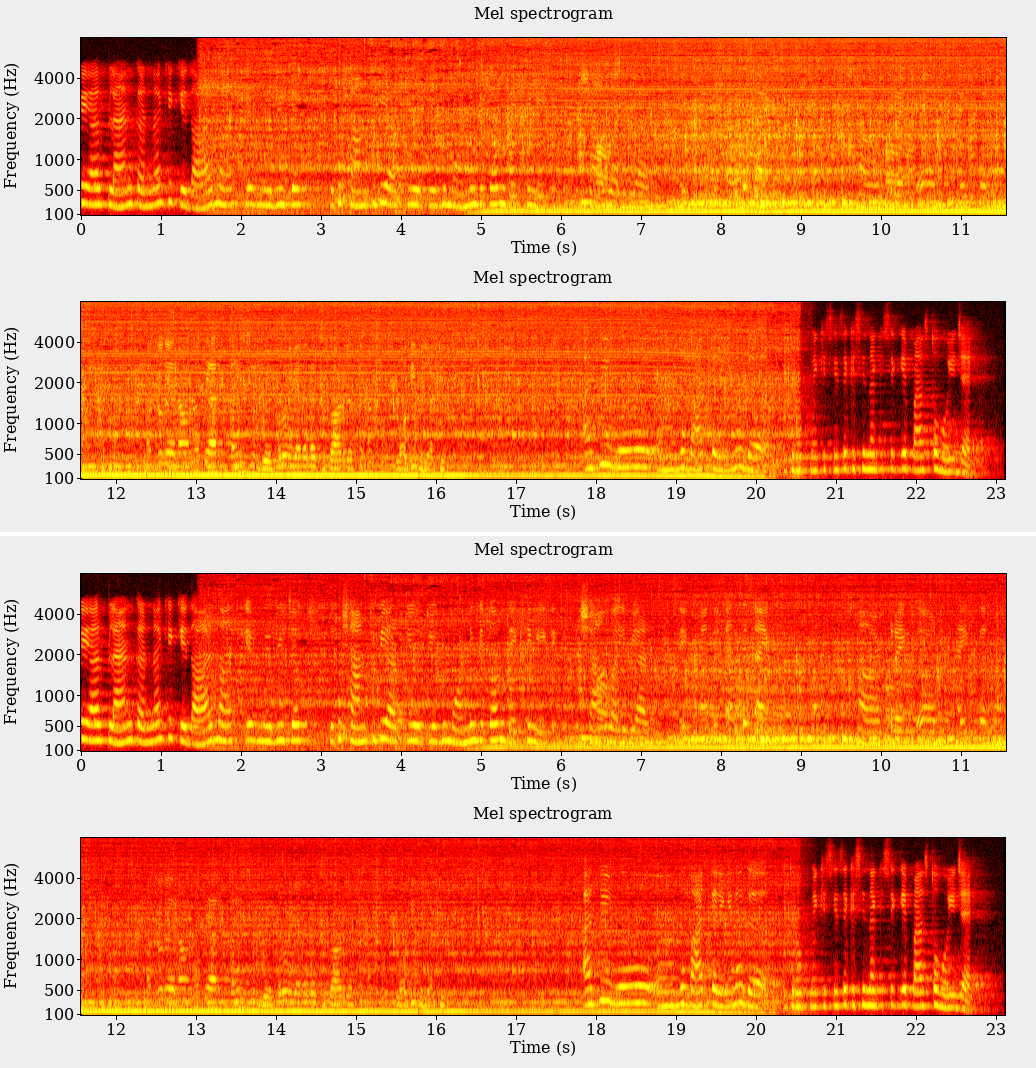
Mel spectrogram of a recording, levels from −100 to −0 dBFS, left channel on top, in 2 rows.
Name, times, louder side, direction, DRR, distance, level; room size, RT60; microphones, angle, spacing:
voice 1, 0.0-8.8 9.1-9.2 9.7-11.6 17.8-22.7, right 2 dB, 20° right, 8 dB, 1.5 m, -30 dB
sound 1, 1.5-20.6, left 3 dB, 25° left, 1.0 m, -30 dB
sound 2, 1.6-4.8, left 2 dB, 50° right, 1.9 m, -48 dB
sound 3, 4.7-20.7, left 3 dB, 80° left, 0.9 m, -31 dB
voice 2, 7.9-8.7 10.0-10.4 12.3-16.3, left 4 dB, 50° left, 13 dB, 0.9 m, -33 dB
28.5 x 18.0 x 7.3 m, 0.86 s
head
